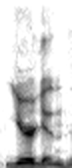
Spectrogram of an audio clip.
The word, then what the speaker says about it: Jürgen: Jürgen is how it's pronounced. – Oh. – In German.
